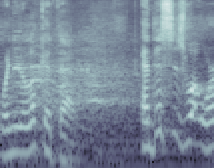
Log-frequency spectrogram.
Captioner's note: laughter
